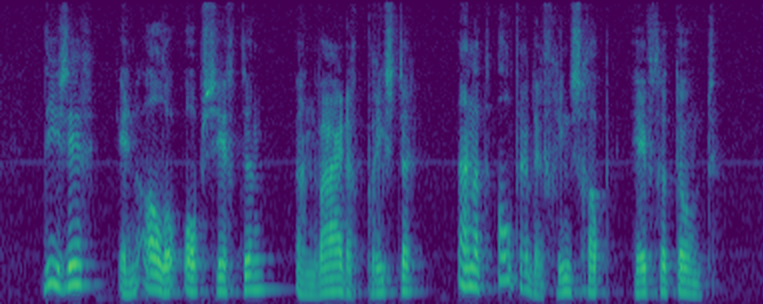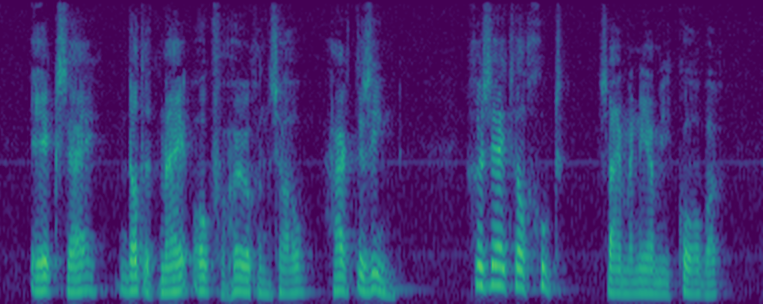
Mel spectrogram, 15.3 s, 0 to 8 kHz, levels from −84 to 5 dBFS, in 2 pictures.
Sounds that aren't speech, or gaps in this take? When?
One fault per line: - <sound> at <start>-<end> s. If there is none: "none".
none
